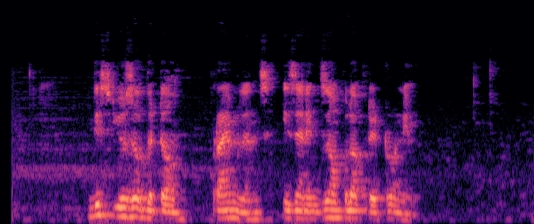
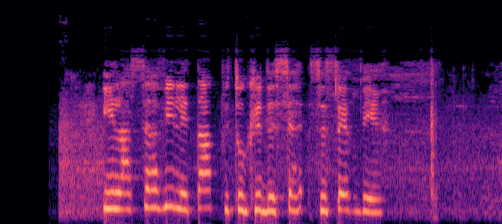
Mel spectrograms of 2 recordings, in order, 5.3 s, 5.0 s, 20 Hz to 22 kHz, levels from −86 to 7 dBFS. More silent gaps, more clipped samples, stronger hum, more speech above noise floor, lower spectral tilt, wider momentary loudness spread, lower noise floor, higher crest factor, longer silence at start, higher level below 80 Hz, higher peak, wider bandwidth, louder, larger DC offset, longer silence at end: neither; neither; neither; first, 37 dB vs 28 dB; first, -4.5 dB/octave vs -2.5 dB/octave; second, 9 LU vs 17 LU; first, -53 dBFS vs -42 dBFS; about the same, 18 dB vs 16 dB; first, 0.9 s vs 0.6 s; about the same, -56 dBFS vs -56 dBFS; about the same, -2 dBFS vs 0 dBFS; second, 7.4 kHz vs 9.4 kHz; second, -17 LUFS vs -14 LUFS; neither; first, 1.2 s vs 0 s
